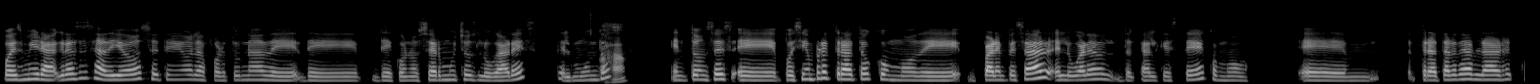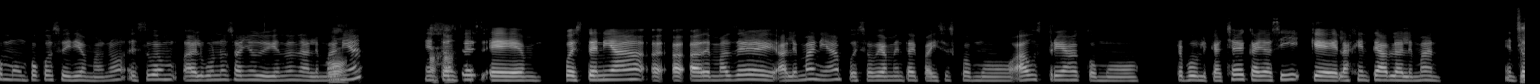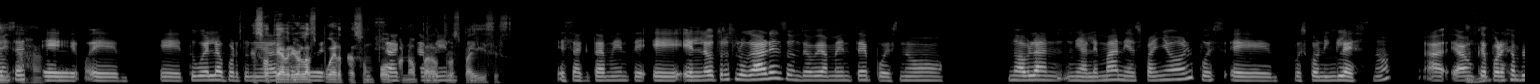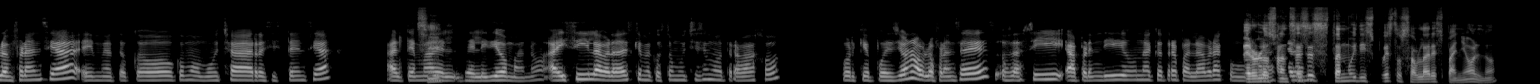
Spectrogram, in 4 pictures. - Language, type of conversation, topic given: Spanish, podcast, ¿Cómo conectas con gente del lugar cuando viajas?
- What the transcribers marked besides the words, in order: none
